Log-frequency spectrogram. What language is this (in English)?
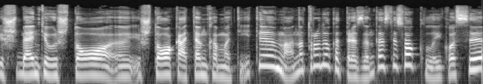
Lithuanian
